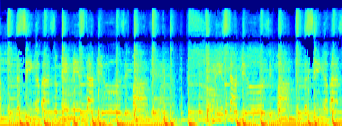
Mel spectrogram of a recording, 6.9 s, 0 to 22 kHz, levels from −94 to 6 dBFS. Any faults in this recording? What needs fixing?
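Channel delay (comb filtering) runs throughout: one channel lags by roughly 0.07 ms before the mono sum, cutting a notch near 7 kHz and giving the top a hollow, phasey quality. To prevent it, align the channels' timing before summing to mono, or take a single channel.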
